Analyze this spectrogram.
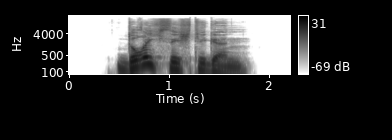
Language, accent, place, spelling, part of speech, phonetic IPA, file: German, Germany, Berlin, durchsichtigen, adjective, [ˈdʊʁçˌzɪçtɪɡn̩], De-durchsichtigen.ogg
- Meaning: inflection of durchsichtig: 1. strong genitive masculine/neuter singular 2. weak/mixed genitive/dative all-gender singular 3. strong/weak/mixed accusative masculine singular 4. strong dative plural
